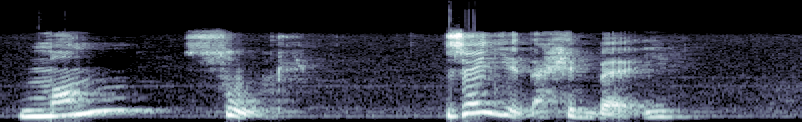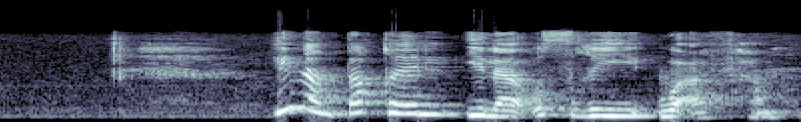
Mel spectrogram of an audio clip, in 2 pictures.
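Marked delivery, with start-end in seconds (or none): 0.1-1.4 منصور slowly in two parts, man-soor; slow model pronunciation. Shown as a demonstration. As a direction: model منصور at half pace, long "soo". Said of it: "المد الطويل الواو".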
